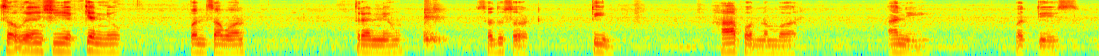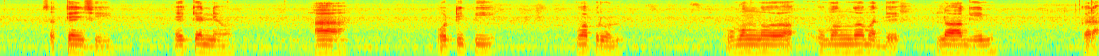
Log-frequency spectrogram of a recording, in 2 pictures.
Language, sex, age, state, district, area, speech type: Marathi, male, 30-45, Maharashtra, Washim, rural, read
